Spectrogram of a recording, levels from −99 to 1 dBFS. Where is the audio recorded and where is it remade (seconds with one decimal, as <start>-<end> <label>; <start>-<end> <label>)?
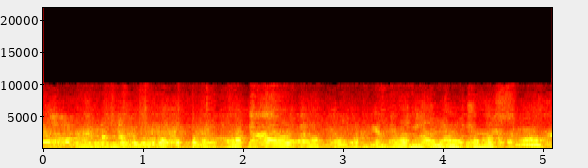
0.0-5.1 remade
